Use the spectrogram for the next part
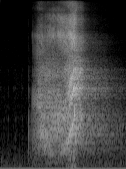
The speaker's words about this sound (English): Zipper.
